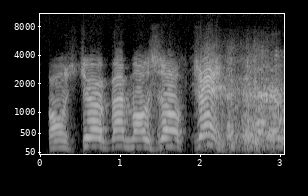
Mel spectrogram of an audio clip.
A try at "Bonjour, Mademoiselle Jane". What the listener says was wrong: That's very good, except for the mwah sound. It must be soft.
